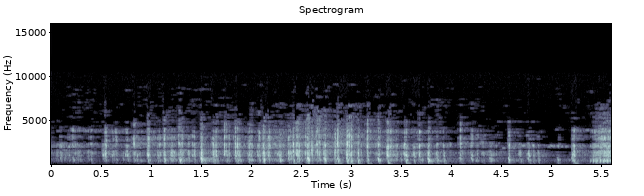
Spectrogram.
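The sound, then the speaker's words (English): Horses' hooves clip-clop in a quick, steady rhythm as Indian riders approach on a Sioux reservation, the overlapping beats moderately loud over a faint tonal background, with no talking. “I tell you, if they're riding toward you this way, it's comforting to know they ain't hostile.”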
